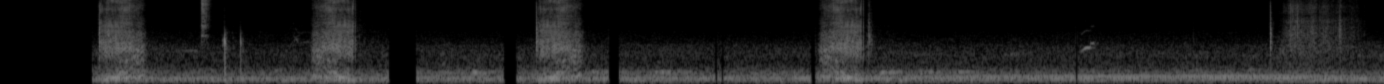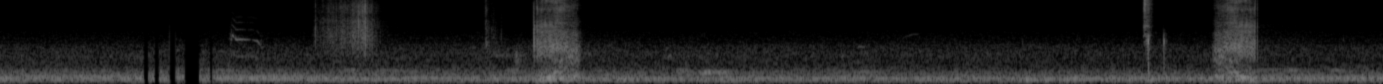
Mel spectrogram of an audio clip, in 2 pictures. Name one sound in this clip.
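A soft whoosh sounds each time a menu opens or closes.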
